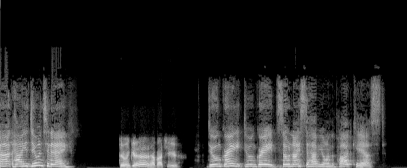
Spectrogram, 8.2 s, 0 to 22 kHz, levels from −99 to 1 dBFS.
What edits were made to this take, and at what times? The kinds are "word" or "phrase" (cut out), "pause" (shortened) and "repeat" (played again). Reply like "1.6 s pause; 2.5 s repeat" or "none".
none

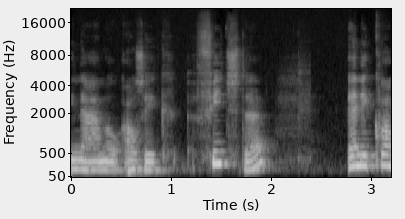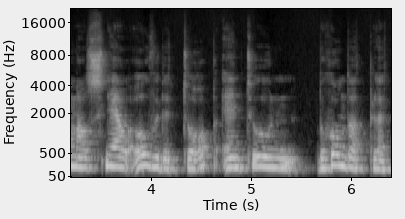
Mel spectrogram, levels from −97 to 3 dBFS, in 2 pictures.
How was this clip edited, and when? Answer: 2.4 s pause

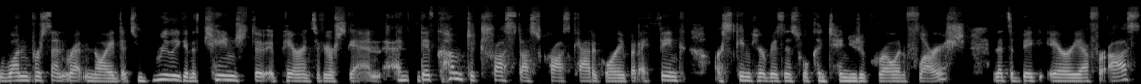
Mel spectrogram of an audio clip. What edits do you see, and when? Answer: 2.0 s phrase; 4.1 s word

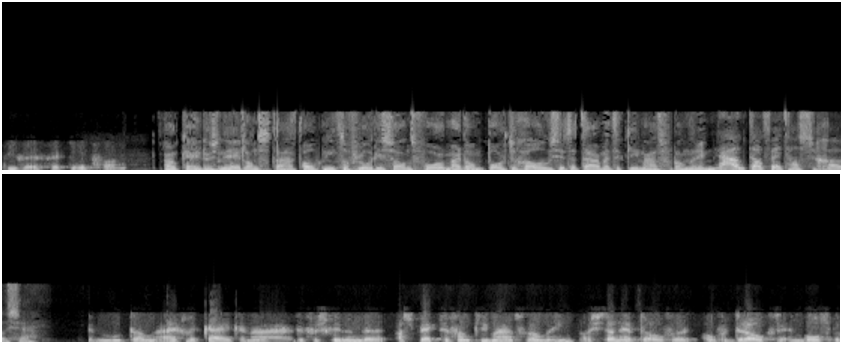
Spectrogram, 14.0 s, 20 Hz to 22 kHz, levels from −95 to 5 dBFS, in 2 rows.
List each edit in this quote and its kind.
2.5 s word; 2.8 s word

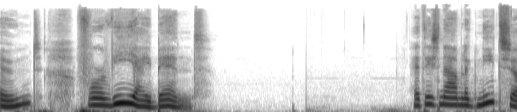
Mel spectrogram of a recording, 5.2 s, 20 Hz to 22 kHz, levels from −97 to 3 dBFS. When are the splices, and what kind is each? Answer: 4.0 s pause

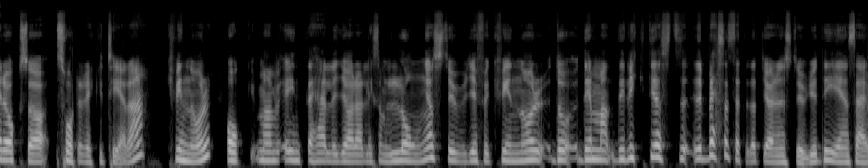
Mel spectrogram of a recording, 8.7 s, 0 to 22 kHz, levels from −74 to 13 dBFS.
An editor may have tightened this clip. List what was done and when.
2.2 s pause; 2.8 s word; 6.3 s word; 6.9 s word

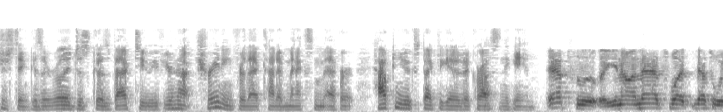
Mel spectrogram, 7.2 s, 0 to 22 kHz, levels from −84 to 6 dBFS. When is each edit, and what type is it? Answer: 5.4 s pause

